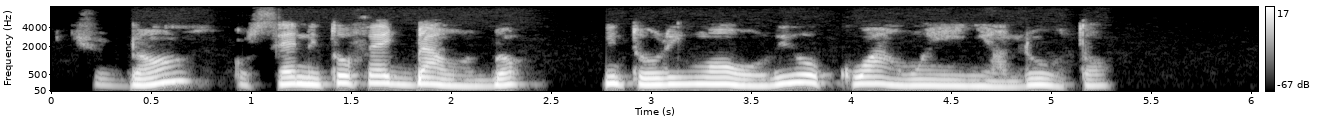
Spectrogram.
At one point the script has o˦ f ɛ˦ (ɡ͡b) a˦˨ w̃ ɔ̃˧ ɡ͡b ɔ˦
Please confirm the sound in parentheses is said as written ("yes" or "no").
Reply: yes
